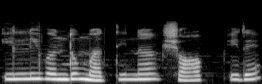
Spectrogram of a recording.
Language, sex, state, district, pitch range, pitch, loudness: Kannada, female, Karnataka, Bidar, 225-245 Hz, 240 Hz, -12 LUFS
